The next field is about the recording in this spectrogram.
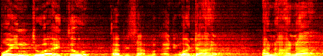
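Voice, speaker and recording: A man with a high pitch, speaking at a fairly slow pace. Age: 70s. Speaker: family elder. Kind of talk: speech at family gathering.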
